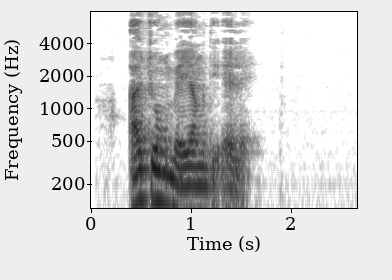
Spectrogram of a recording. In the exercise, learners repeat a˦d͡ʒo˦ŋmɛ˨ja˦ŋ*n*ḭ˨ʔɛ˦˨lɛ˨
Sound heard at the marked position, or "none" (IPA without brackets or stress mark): d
